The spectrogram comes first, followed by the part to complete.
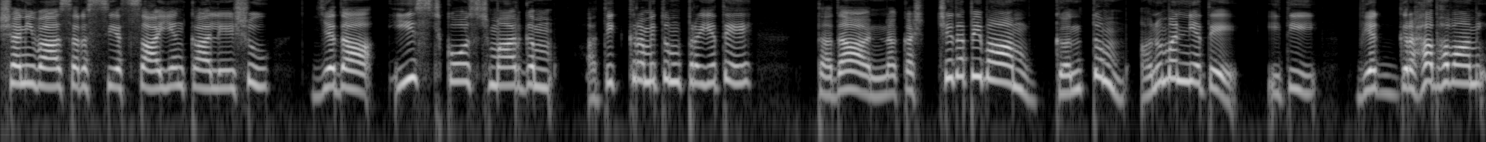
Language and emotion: Sanskrit, angry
